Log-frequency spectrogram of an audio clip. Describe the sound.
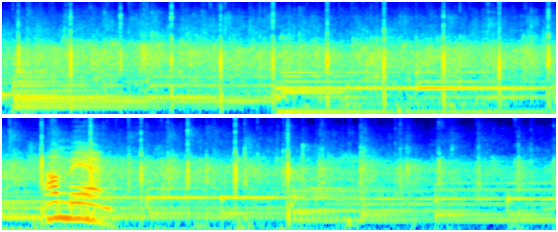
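Congregation applause given to the Lord for new life after a prayer, a steady patter of many hands clapping for several seconds over sustained keyboard chords that shift in pitch, with one voice briefly calling out partway through.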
